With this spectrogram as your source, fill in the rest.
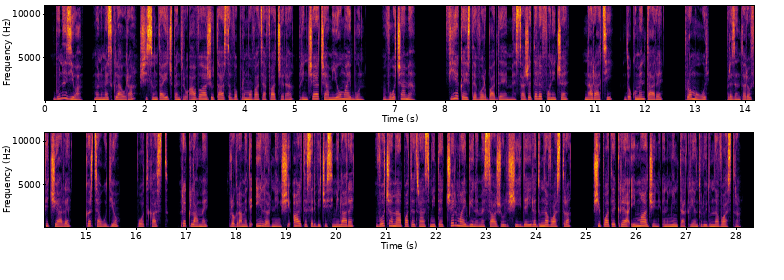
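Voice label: Romanian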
